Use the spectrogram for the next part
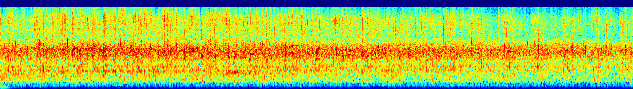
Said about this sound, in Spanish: Vamos, aplaude fuerte.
